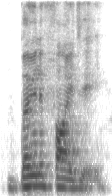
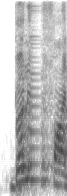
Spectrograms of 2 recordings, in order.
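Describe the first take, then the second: First: It is said with a British pronunciation. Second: It is said with an American pronunciation. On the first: "if you choose to use the British pronunciation, you could say" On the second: "That's American"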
